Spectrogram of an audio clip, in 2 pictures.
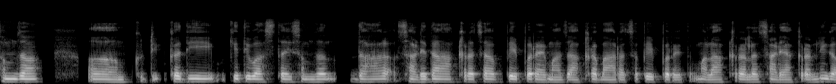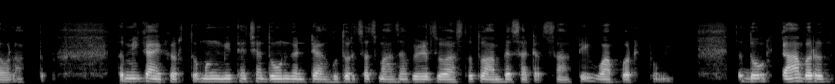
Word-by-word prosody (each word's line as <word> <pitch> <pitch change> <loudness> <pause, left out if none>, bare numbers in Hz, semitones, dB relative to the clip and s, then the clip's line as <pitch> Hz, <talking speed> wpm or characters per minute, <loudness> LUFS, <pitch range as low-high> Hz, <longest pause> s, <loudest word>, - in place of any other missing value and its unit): समजा 130 0 +4 0.6
अ, 125 - 0 0.4
कटी - - -8
कधी, 135 0 +3 0.2
किती 135 -1 +1
वाजता 125 0 +1
आहे 120 - +1
समजा 120 +1 0 0.4
10, 125 0 -1 0.2
10:30, 125 0 +1
11 125 +1 0
पेपर 125 -1 +4
आहे 115 - 0
माझा 110 +1 -1
11-12 110 -1 -3
पेपर 120 -2 +1
आहे 110 +2 -6
मला 115 -2 -1
11 115 +1 -1
ला 120 +1 +1
11:30 115 -1 -1
ला 120 - -4
निघावं 120 -6 +1
लागतं. 125 +2 -15 0.8
तर - - +4
मी 140 0 +2
काय 135 -2 +5
करतो 125 - -1
मग 135 0 +2
मी 135 - +4
त्याच्या 135 +1 -3
2 135 0 +4
घंटे 125 0 +1
अगोदरचा 125 +2 -1
माझा 125 0 -2
वेळ 125 0 +3
जो 120 - +5
असतो 115 +3 -2
तो - - +5
अभ्यासासाठी 115 -1 -2
वापरतो 115 -1 -1
मी. - - -14 0.7
तर - - +1
2, 145 +1 +5 0.2
का 135 +3 +7
बरं 135 -3 +6
125 Hz, 165 wpm, -23 LUFS, 120-130 Hz, 0.8 s, का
